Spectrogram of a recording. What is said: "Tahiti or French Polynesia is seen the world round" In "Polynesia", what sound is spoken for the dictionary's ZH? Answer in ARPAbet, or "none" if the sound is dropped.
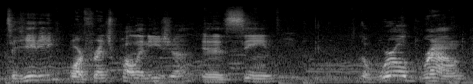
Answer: ZH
